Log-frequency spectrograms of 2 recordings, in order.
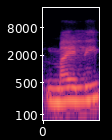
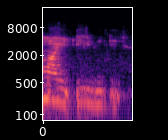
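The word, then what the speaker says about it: MAIIAM: The Maili Museum, is that how you say it? It's called Mai Ili.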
